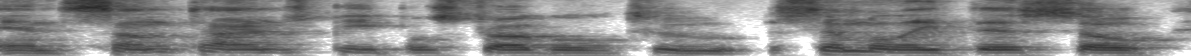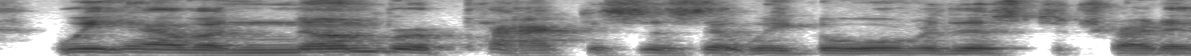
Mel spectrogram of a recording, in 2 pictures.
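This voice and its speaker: Against a quiet background, a man rattles along at a very fast pace with hardly any pauses, medium pitch, monotone, flat intonation and big swings in loudness. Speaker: presenter demonstrating a pronunciation teaching program. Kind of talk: webinar product demonstration.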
